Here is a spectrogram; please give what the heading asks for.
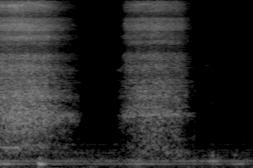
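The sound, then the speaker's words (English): Two deep inhales through the nose during a guided breathwork exercise: two long, airy breaths separated by a short pause, soft and quiet with no talking. “One last time, two deep inhales through your nose.”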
